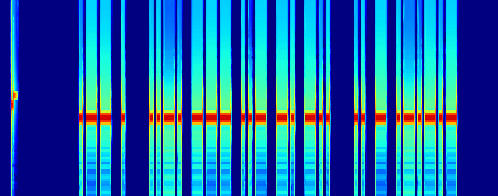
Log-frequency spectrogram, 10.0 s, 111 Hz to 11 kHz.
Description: Morse code, heard as a keyed tone, about 17 wpm, 700 Hz. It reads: WE FOUND IT.
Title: Sentences from Top 300 Words 17wpm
